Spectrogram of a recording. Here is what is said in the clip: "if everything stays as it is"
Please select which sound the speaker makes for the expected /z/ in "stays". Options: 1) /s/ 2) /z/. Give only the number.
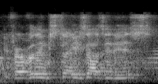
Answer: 2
